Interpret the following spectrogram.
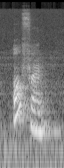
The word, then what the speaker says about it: often: silent h last one often often often has a silent t now we are going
